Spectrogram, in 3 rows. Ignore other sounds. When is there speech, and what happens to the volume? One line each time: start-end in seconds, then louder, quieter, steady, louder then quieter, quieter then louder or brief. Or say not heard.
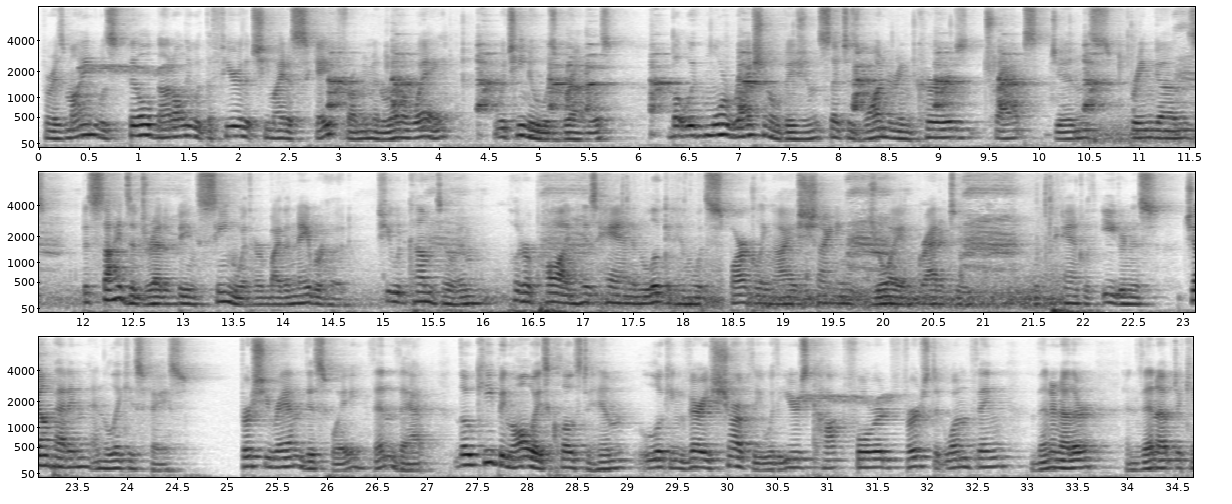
0.1-34.6 steady.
